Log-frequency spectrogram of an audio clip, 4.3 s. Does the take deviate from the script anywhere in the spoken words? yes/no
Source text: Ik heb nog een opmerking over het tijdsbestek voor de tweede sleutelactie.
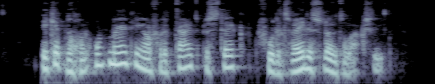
no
